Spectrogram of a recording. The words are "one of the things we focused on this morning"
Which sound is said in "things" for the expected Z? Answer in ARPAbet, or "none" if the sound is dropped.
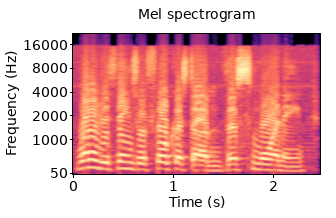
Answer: Z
